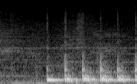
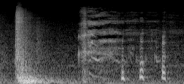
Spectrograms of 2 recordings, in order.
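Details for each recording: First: 1956 chop-top VW Beetle body panel with no sound padding behind it (later models foam-filled) tapped: sharp taps about six a second, each leaving a hollow metallic ring that hangs on, an undamped panel. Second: 1956 chop-top VW Beetle rear quarter panel, deadened with Killamat-type padding scraps, knocked: four short dull thuds that die instantly with no ring, panel well deadened; floors not yet done.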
